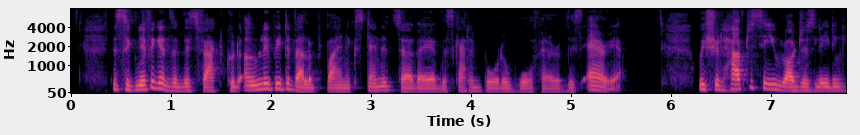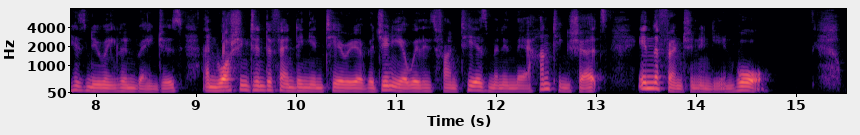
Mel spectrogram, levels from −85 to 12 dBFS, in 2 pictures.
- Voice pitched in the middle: No, low, 115 Hz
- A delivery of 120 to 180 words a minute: No, average, 195 wpm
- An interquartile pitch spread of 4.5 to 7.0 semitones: Yes, average, 5.3 semitones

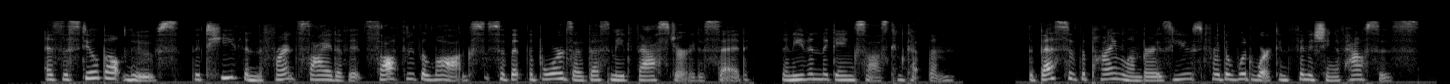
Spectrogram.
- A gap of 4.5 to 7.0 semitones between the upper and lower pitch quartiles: No, average, 3.8 semitones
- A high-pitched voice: Yes, high, 215 Hz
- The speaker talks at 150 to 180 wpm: No, fast, 205 wpm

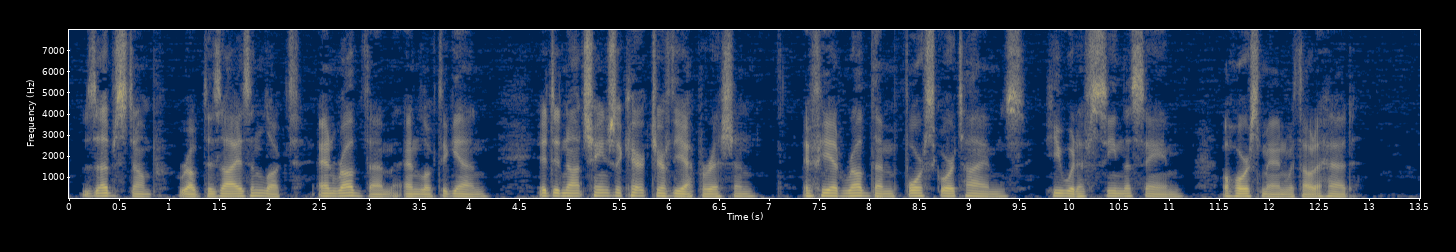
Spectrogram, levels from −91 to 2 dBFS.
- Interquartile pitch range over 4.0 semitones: No, average, 2.7 semitones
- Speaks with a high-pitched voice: No, low, 115 Hz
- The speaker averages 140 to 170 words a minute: No, average, 180 wpm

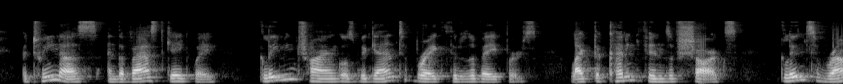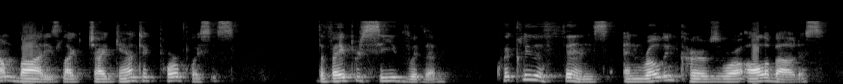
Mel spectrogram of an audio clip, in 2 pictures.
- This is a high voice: No, medium, 140 Hz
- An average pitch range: Yes, average, 4.5 semitones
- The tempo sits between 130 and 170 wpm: Yes, average, 150 wpm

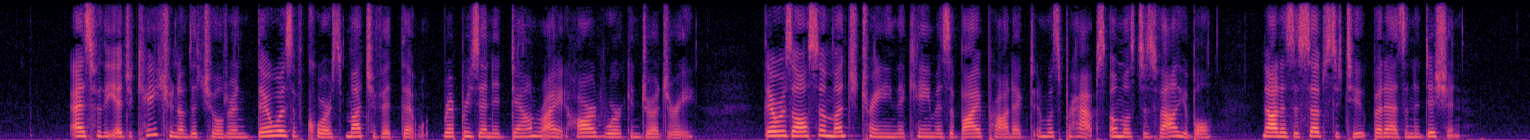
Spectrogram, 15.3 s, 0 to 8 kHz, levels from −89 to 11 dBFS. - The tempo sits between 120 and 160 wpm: No, average, 180 wpm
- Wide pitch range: No, average, 2.9 semitones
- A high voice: Yes, high, 215 Hz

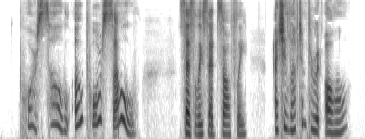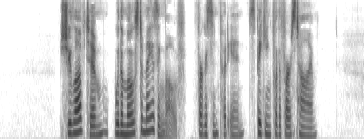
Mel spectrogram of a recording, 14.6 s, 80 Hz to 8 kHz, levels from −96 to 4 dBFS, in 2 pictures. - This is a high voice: Yes, high, 215 Hz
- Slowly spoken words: Yes, slow, 125 wpm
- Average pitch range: No, wide, 6.4 semitones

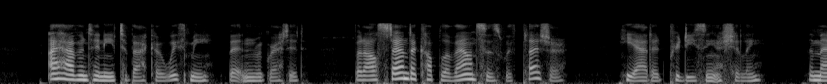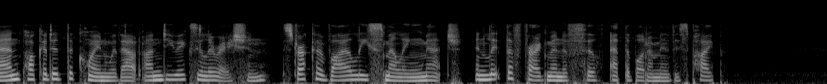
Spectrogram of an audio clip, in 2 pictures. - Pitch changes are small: No, average, 3.9 semitones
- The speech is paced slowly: No, average, 170 wpm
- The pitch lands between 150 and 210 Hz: Yes, high, 190 Hz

